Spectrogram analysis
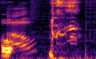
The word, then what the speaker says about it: eau: how it is spelled it's like Eau but it's pronounced oh yeah what do you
